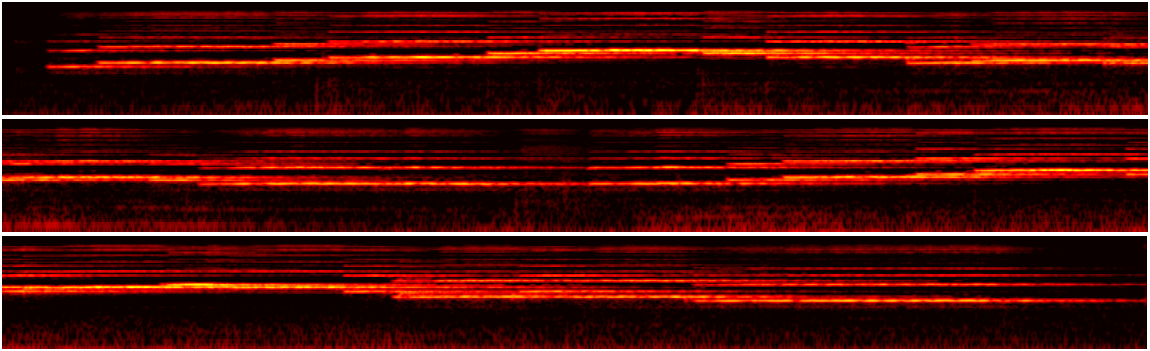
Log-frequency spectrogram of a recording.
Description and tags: little E samplefile reverb
This is a brief clip of one of my old flutes in the key of high E - with reverb. I am also making available this same clip without reverb. It's a native american flute that I got two years ago, I always felt like it had kind of a 'cold' sound. I am not sure of the wood it is made from, but it is a high flute which means it plays one octave above a standard native american flute. Ironically, this is one of my favorite clips that I ever recorded for it,and the last one because I wanted to have a sound clip available for Ebay when I sold it. It has a new owner now though so this will be the only clip I make available for this flute.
